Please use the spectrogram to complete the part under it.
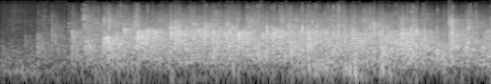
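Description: An audience at a high school freshman class kick-off event in Maine breaks into clapping, quickly swelling into dense, steady applause that carries on alone at close range.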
